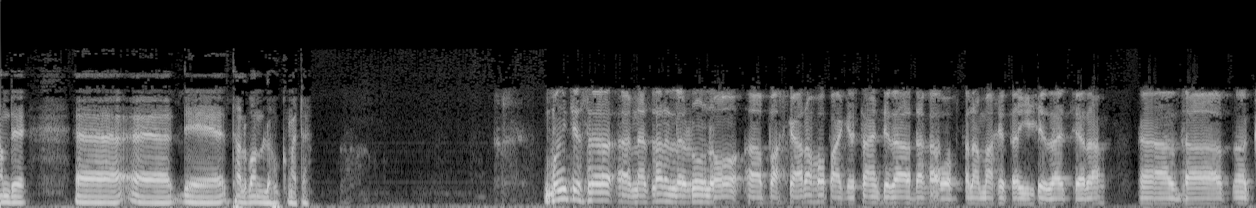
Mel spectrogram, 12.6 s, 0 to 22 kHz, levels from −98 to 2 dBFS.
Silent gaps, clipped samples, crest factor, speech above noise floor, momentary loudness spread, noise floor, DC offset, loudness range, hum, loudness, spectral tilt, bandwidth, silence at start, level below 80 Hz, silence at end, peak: none; under 0.1%; 16 dB; 28 dB; 5 LU; -47 dBFS; under 0.1%; 5 LU; none; -20 LUFS; -9 dB/octave; 5.6 kHz; 0 s; -40 dBFS; 0.05 s; -4 dBFS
